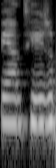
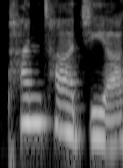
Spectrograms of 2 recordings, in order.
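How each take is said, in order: First: It is said with an American pronunciation. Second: It is said with a Korean pronunciation. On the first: "I pronounce it Fantasia because that's like kind of the American way" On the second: "if I say it in Korean, I say the Korean way"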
